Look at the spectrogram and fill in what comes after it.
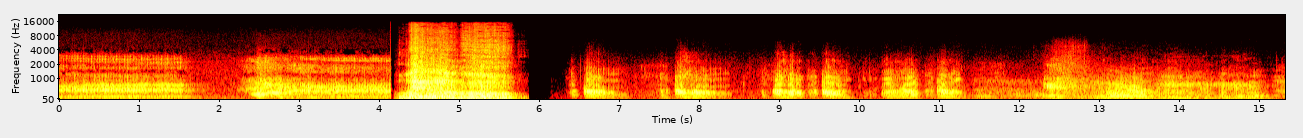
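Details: Lion. Deep, resonant lion roars open with long moans and one harsh, full-throated blast. A rapid series of short, chesty grunts follows, fading off in the typical lion roaring pattern.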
